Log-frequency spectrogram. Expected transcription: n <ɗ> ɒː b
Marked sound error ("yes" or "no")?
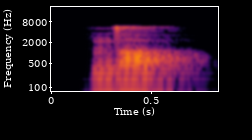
yes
